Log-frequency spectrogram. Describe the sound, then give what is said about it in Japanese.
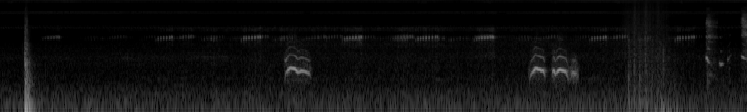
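A bird calling at night, a few wavering, mid-low hooting calls, one around the middle and a doubled call later, faint over a quiet background with a thin high-pitched tone. “鳥の声くらいで何を驚いておる。”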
